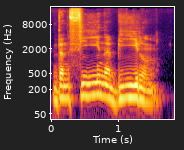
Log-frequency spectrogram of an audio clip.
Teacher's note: Par exemple, en norvégien, quand je dis den fine bilen, tu peux entendre que le i est beaucoup plus long que les autres voyelles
